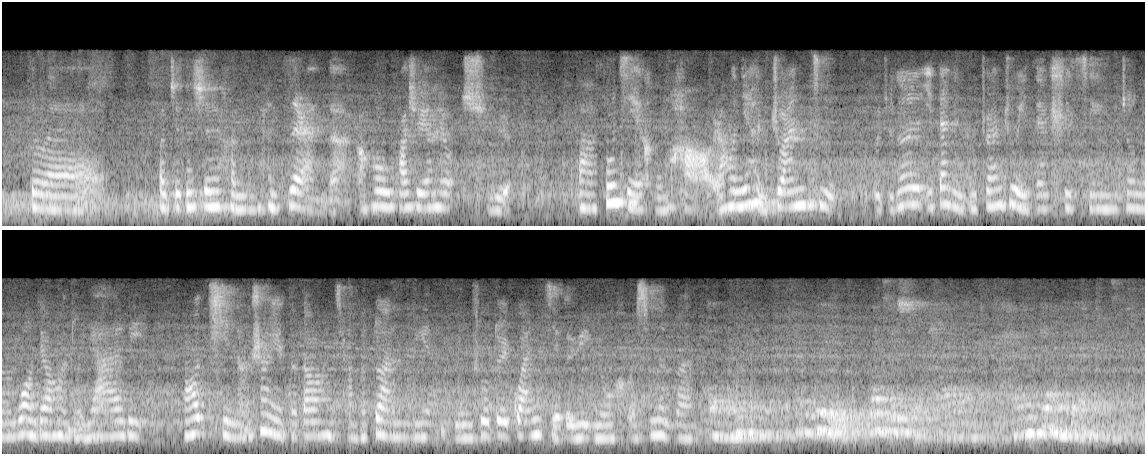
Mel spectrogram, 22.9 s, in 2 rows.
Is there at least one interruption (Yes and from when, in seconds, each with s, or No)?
No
